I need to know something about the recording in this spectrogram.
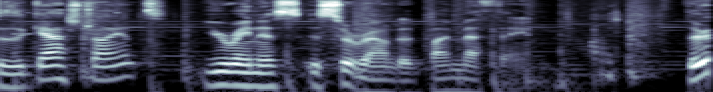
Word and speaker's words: Uranus: The alternative pronunciation of the name, which goes Uranus. And most scientists in public roles do use this pronunciation.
